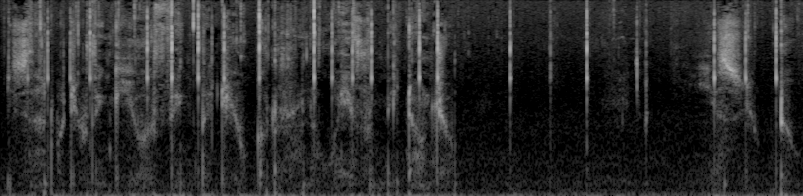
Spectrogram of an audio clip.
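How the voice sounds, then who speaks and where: An ASMR performer whispering breathily as a gloating giant toying with tiny prey, savouring and repeating phrases with playful menace. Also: moderate pace. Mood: domineering, gloating.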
